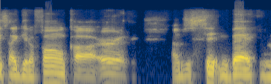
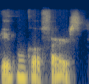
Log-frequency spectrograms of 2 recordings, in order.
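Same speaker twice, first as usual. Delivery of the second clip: higher-pitched, insistent mom; lightly voiced mom; 6 semitones higher, faster than usual. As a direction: lightly imitate an insistent praying mother. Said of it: "She's like".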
